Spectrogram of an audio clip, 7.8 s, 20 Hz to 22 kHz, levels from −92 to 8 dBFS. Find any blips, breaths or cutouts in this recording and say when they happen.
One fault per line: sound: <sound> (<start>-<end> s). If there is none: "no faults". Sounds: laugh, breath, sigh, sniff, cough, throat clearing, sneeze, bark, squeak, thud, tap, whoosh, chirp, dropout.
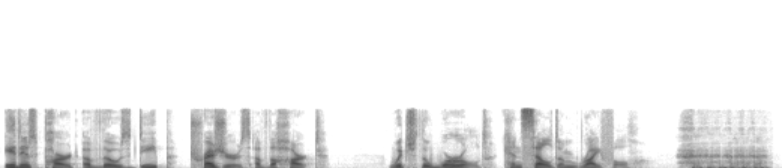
sound: laugh (6.7-7.7 s)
